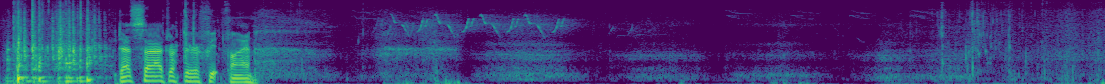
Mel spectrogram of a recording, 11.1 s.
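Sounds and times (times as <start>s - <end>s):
small bird chirping: 3.7s - 6.5s.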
